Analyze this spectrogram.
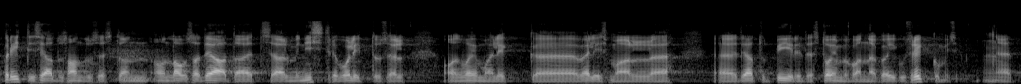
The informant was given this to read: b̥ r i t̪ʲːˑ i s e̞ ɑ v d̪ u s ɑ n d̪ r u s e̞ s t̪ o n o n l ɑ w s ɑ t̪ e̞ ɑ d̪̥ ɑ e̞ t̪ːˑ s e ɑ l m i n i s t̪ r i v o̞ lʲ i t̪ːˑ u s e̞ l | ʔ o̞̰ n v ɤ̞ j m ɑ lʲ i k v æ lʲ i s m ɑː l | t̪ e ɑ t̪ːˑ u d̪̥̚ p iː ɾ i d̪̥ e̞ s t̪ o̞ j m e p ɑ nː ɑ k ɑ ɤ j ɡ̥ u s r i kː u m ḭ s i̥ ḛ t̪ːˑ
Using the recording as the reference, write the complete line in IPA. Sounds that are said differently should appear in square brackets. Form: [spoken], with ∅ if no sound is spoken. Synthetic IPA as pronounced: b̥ r i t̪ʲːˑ i s e̞ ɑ [∅] d̪ u s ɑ n d̪ [l] u s e̞ s t̪ o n o n l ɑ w s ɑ t̪ e̞ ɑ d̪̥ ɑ e̞ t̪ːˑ s e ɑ l m i n i s t̪ r i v o̞ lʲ i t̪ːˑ u s e̞ l | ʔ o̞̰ n v ɤ̞ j m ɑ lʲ i k v æ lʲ i s m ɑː l | t̪ e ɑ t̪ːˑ u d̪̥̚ p iː ɾ i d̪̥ e̞ s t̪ o̞ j m e p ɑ nː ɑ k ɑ ɤ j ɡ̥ u s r i kː u m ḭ s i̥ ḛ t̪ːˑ

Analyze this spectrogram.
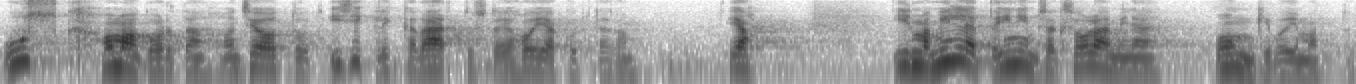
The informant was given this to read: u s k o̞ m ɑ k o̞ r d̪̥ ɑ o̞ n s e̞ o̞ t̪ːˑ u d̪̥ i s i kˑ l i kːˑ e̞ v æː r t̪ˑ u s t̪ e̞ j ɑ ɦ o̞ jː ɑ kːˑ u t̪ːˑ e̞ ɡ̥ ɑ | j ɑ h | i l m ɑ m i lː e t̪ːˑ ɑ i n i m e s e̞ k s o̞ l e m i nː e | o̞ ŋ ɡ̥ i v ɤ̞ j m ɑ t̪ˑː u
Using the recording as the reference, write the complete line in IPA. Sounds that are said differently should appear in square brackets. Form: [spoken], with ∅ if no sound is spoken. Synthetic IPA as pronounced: u s k o̞ m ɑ k o̞ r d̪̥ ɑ o̞ n s e̞ o̞ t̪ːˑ u d̪̥ i s i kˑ l i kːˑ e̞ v æː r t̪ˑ u s t̪ e̞ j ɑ ɦ o̞ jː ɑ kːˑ u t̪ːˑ e̞ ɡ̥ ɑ | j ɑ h | i l m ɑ m i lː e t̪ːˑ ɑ i n i m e s e̞ k s o̞ l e m i [n] e | o̞ ŋ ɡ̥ i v ɤ̞ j m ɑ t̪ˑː u

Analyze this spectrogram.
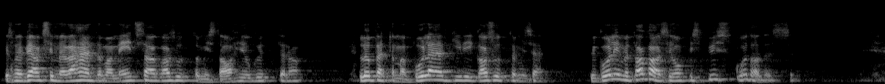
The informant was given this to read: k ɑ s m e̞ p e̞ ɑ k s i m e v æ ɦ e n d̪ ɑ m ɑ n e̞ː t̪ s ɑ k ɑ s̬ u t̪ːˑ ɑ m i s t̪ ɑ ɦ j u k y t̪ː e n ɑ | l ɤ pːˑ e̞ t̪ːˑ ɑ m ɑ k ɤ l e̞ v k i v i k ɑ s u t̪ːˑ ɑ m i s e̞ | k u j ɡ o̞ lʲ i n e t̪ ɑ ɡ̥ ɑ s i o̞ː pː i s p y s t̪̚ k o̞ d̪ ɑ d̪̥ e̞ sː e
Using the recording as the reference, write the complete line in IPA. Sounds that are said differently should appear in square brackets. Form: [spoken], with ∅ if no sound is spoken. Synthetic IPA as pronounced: k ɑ s m e̞ p e̞ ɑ k s i m e v æ ɦ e n d̪ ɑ m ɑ [m] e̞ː t̪ s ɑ k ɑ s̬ u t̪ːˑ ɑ m i s t̪ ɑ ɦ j u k y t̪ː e n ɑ | l ɤ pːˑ e̞ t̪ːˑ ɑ m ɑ [p] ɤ l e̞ v k i v i k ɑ s u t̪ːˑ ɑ m i s e̞ | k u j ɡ o̞ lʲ i [m] e t̪ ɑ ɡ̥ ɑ s i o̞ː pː i s p y s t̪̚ k o̞ d̪ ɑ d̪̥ e̞ sː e

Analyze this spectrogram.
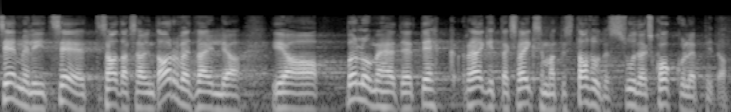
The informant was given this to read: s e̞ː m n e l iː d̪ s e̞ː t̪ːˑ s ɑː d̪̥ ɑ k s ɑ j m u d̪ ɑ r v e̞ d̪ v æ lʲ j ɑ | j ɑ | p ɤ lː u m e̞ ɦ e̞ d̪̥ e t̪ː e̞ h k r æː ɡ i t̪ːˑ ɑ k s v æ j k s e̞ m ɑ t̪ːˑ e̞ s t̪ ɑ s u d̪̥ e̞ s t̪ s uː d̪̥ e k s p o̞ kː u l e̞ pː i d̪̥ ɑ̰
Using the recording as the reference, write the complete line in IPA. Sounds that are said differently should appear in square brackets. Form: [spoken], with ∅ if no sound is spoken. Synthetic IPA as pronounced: s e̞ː m n e l iː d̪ s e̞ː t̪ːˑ s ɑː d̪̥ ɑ k s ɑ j [n] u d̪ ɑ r v e̞ d̪ v æ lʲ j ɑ | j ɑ | p ɤ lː u m e̞ ɦ e̞ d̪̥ e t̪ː e̞ h k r æː ɡ i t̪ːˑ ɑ k s v æ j k s e̞ m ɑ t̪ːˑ e̞ s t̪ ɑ s u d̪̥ e̞ s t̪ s uː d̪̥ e k s [k] o̞ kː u l e̞ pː i d̪̥ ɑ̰

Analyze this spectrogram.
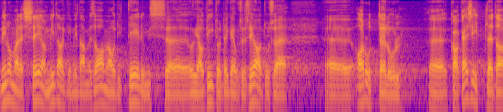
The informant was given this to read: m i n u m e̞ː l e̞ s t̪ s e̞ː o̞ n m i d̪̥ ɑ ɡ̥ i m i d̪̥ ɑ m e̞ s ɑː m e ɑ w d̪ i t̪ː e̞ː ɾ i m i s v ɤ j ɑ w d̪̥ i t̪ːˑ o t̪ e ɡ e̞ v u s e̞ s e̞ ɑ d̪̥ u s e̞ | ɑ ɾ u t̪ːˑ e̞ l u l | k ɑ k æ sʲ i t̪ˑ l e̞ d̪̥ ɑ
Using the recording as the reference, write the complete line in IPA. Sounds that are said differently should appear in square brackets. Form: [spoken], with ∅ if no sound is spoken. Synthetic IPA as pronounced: m i n u m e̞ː l e̞ s t̪ s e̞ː o̞ n m i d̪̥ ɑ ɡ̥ i m i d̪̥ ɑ m e̞ s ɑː m e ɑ w d̪ i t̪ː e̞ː ɾ i m i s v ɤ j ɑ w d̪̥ i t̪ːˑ o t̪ e ɡ e̞ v u s e̞ s e̞ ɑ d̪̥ u s e̞ | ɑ ɾ u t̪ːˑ e̞ l u l | k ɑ k æ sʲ i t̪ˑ l e̞ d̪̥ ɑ

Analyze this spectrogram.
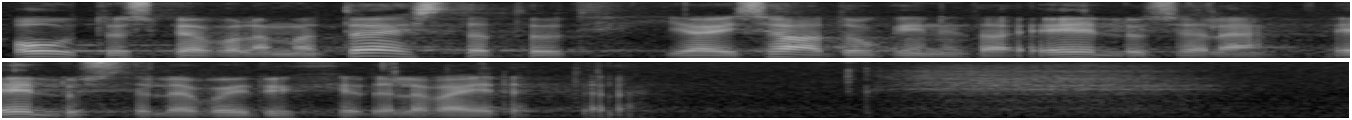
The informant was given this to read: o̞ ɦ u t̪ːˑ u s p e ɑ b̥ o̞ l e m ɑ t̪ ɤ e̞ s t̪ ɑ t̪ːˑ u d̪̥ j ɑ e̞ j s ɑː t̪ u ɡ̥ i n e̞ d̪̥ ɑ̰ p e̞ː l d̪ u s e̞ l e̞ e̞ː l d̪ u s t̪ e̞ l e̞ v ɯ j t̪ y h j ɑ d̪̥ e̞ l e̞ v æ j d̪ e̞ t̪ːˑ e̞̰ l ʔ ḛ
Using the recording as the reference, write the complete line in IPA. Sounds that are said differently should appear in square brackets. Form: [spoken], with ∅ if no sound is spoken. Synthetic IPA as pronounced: o̞ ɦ u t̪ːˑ u s p e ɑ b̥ o̞ l e m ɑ t̪ ɤ e̞ s t̪ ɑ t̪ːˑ u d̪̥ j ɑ e̞ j s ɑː t̪ u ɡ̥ i n e̞ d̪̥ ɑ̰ [ʔ] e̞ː l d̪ u s e̞ l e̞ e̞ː l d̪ u s t̪ e̞ l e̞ v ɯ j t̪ y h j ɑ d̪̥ e̞ l e̞ v æ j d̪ e̞ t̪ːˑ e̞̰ l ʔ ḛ

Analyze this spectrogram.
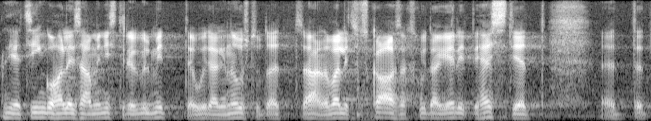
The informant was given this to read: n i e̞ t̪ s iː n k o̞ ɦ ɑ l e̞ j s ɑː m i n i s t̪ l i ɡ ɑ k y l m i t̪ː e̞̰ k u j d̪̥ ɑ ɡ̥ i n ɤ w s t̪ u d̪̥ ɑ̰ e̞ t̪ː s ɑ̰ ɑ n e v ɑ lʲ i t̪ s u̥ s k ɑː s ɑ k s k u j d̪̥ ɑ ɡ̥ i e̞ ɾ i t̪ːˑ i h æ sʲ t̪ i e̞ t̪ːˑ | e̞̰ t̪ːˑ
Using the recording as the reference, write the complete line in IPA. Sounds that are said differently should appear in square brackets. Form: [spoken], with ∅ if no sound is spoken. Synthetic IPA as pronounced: n i e̞ t̪ s iː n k o̞ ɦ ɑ l e̞ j s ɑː m i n i s t̪ [r] i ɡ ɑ k y l m i t̪ː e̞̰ k u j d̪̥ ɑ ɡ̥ i n ɤ w s t̪ u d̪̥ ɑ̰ e̞ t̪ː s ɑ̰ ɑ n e v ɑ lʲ i t̪ s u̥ s k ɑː s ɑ k s k u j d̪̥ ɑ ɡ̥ i e̞ ɾ i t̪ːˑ i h æ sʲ t̪ i e̞ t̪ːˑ | e̞̰ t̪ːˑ

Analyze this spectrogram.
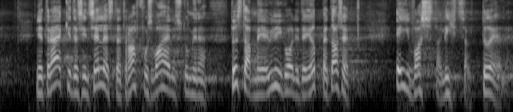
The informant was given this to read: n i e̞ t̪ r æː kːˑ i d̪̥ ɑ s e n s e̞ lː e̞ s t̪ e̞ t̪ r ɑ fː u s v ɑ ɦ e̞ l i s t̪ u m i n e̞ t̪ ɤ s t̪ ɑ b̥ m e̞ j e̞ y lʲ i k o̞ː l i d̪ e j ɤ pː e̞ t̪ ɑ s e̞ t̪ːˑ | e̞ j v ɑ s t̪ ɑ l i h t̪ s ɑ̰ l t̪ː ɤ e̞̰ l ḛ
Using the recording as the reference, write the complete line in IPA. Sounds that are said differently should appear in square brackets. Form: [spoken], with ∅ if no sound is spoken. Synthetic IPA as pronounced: n i e̞ t̪ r æː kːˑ i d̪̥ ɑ s [i] n s e̞ lː e̞ s t̪ e̞ t̪ r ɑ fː u s v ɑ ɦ e̞ l i s t̪ u m i n e̞ t̪ ɤ s t̪ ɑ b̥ m e̞ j e̞ y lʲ i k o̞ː l i d̪ e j ɤ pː e̞ t̪ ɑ s e̞ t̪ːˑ | e̞ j v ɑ s t̪ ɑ l i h t̪ s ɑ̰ l t̪ː ɤ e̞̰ l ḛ

